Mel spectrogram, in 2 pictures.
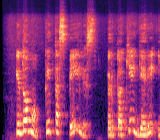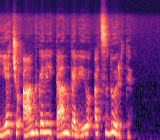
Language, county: Lithuanian, Telšiai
